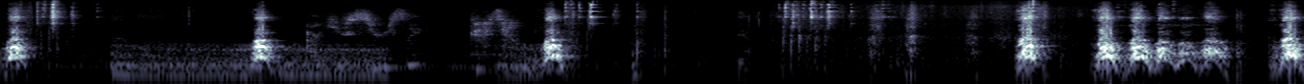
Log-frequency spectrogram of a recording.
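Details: Darby, a pet dog excited by construction workers at new buildings, gives loud sharp barks between stretches of low rumbling growl, with a person talking to the dog in between.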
